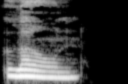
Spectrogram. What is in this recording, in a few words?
"loan", us; 貸し付け、貸すこと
